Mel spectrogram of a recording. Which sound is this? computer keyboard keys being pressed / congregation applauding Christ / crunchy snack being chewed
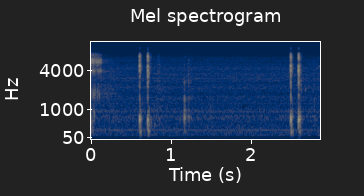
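computer keyboard keys being pressed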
